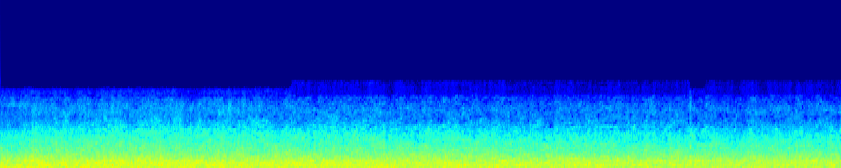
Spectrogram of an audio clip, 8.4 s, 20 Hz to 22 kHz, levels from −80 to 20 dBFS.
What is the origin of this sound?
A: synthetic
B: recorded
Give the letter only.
A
